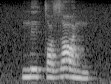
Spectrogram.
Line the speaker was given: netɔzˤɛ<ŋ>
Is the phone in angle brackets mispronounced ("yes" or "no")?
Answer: no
